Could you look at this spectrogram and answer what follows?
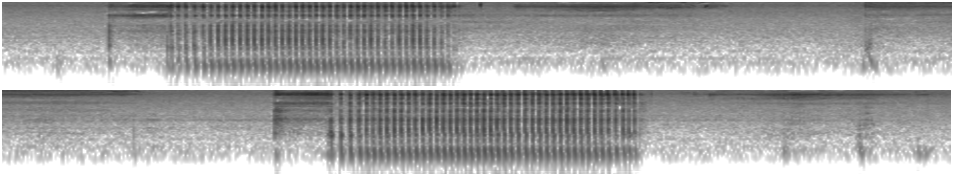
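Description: Two long, loud, rattling snores separated by a quieter stretch of breathing. Heavy snoring in a flat-faced dog.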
